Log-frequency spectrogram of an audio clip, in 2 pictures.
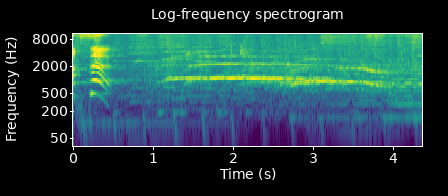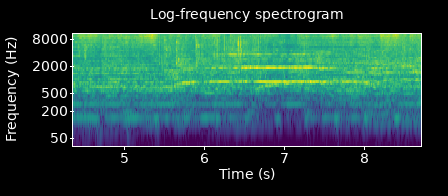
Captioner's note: applause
